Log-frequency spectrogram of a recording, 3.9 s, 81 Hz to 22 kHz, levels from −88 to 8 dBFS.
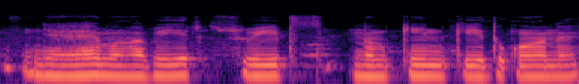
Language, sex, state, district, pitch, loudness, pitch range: Hindi, male, Bihar, Gaya, 145 Hz, -22 LUFS, 140-150 Hz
